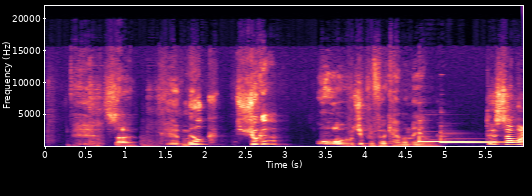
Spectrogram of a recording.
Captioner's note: doorbell rings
